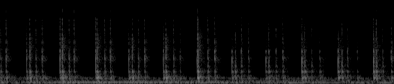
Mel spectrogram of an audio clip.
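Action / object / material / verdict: tap / plastic wipes canister / plastic / none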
